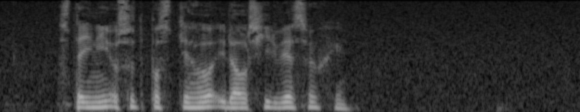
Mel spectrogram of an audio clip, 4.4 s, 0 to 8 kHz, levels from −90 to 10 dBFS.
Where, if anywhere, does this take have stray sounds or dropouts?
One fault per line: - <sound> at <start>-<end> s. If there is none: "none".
none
